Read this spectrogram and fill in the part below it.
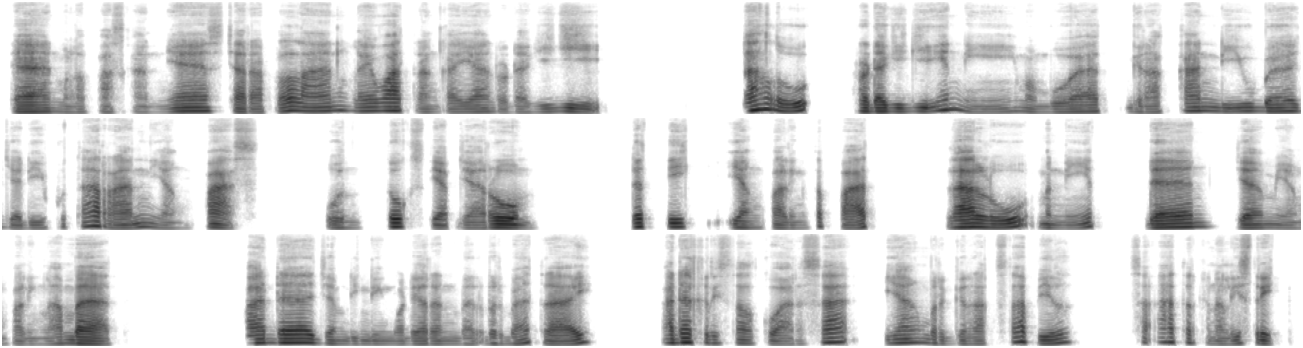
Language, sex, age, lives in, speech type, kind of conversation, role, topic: Indonesian, male, 25-29, Indonesia, read, expert-assistant, expert, Bagaimana cara kerja jam dinding menunjukkan waktu?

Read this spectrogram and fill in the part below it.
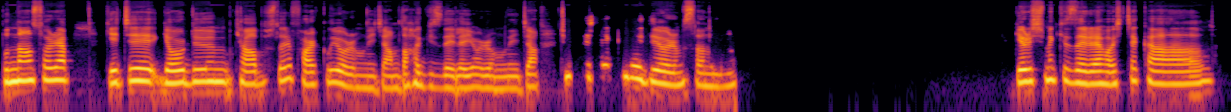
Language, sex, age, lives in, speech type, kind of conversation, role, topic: Turkish, female, 45-49, Spain, conversation, advice, user, Kâbuslar yüzünden uyku kalitem bozuluyor; ne yapabilirim?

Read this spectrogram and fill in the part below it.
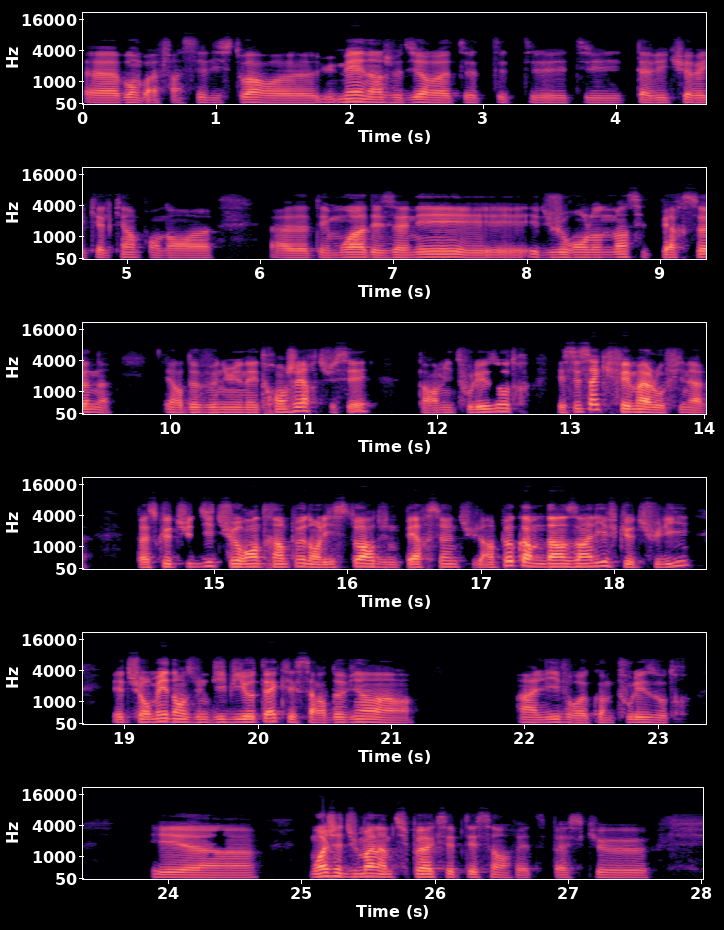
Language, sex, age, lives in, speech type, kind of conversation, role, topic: French, male, 35-39, France, conversation, advice, user, Comment décririez-vous la distance émotionnelle dans votre relation ?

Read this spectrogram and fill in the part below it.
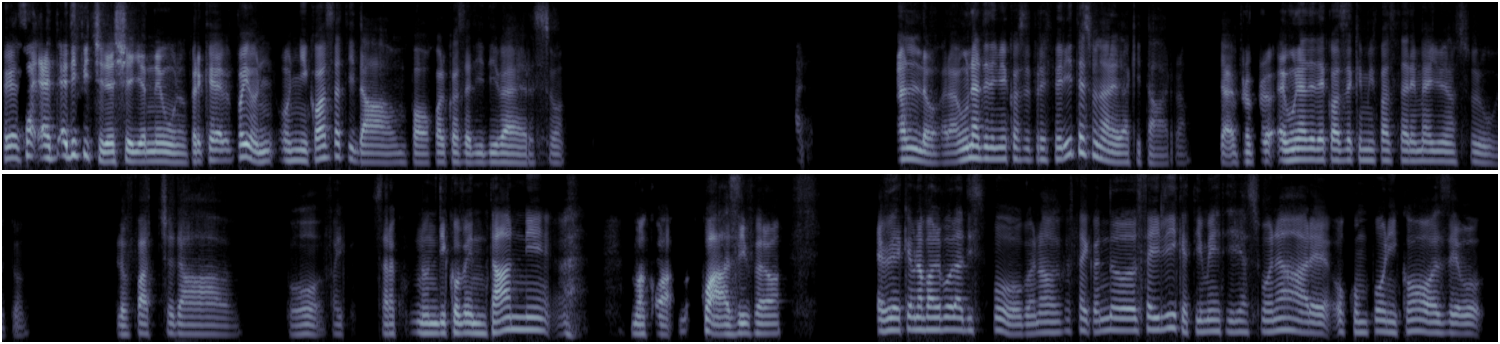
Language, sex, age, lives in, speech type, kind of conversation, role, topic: Italian, male, 25-29, Italy, conversation, unstructured, none, Qual è il tuo hobby preferito e perché ti piace così tanto?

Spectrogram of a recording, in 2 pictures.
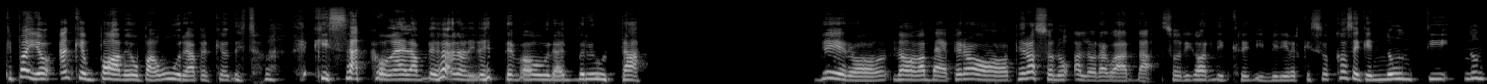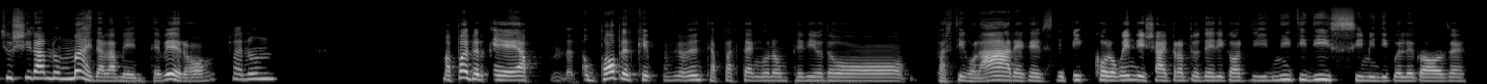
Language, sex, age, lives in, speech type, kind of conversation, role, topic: Italian, female, 60-64, Italy, conversation, unstructured, none, Quale festa culturale ti piace di più e perché?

